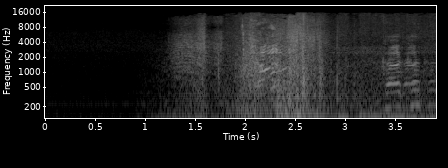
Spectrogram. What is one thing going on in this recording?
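Loud whooshing effects sweep in as a fight opens.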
